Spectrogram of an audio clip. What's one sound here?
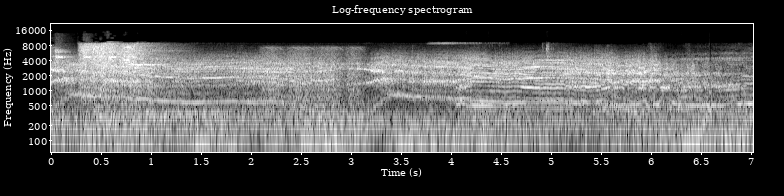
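A ghostly voice moans and wails eerily.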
